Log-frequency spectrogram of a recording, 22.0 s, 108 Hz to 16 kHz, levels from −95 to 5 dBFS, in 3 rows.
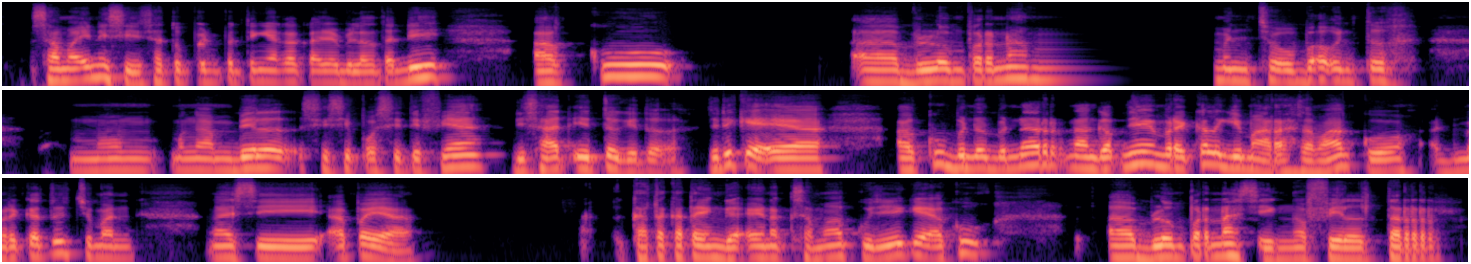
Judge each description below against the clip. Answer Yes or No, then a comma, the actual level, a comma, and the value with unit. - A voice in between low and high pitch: Yes, medium, 145 Hz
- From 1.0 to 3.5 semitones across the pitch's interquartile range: Yes, narrow, 2.5 semitones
